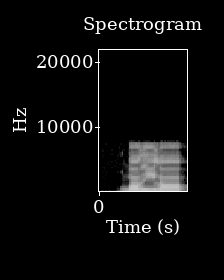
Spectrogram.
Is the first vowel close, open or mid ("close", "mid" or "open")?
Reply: mid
